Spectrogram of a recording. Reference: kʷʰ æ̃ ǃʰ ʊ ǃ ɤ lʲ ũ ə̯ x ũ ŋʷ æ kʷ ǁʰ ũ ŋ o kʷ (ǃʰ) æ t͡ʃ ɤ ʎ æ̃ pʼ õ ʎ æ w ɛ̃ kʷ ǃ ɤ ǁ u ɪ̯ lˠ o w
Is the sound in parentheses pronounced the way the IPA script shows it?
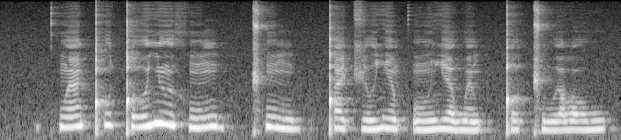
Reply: no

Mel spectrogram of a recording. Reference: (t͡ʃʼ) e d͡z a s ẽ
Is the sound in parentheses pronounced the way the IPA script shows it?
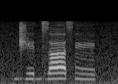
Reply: no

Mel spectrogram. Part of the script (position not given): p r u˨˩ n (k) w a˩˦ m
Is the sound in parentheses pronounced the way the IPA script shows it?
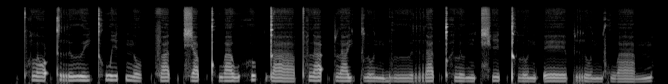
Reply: yes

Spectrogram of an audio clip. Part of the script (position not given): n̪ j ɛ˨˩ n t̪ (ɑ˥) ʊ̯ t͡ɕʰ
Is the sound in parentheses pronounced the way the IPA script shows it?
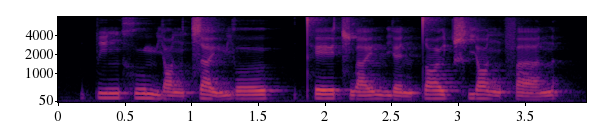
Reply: yes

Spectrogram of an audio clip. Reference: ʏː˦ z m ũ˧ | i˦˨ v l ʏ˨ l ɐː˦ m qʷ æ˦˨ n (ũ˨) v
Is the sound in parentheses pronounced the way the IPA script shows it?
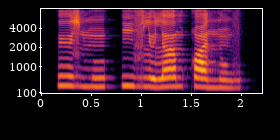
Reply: yes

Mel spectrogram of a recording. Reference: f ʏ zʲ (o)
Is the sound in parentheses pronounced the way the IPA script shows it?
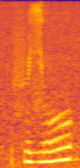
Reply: yes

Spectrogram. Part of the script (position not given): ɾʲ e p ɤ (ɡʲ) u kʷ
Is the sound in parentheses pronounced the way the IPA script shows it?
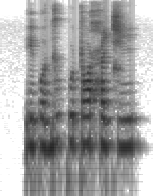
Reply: yes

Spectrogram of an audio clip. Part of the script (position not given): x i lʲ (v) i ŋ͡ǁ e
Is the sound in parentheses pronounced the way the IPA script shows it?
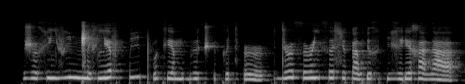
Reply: yes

